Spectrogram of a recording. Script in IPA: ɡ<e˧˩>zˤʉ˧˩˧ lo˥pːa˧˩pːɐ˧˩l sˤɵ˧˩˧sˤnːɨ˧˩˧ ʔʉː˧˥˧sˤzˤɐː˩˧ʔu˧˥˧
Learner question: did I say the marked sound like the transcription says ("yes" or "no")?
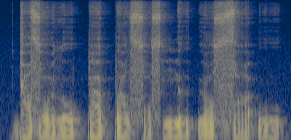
yes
